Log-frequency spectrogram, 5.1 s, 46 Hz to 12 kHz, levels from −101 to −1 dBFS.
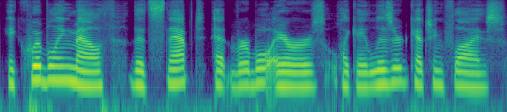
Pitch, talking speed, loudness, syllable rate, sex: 185 Hz, 155 wpm, -19 LUFS, 4.2 syllables/s, female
